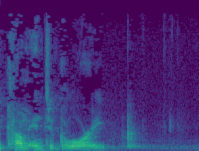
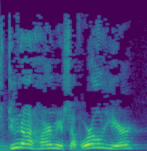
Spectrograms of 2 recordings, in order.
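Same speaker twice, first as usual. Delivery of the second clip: loud, high pleading call; Paul calling out loud from the cell; loud cry; 9 semitones higher, 8 dB louder than usual. Acted. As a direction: shout to reassure the jailer. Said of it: "cries out in a loud voice".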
